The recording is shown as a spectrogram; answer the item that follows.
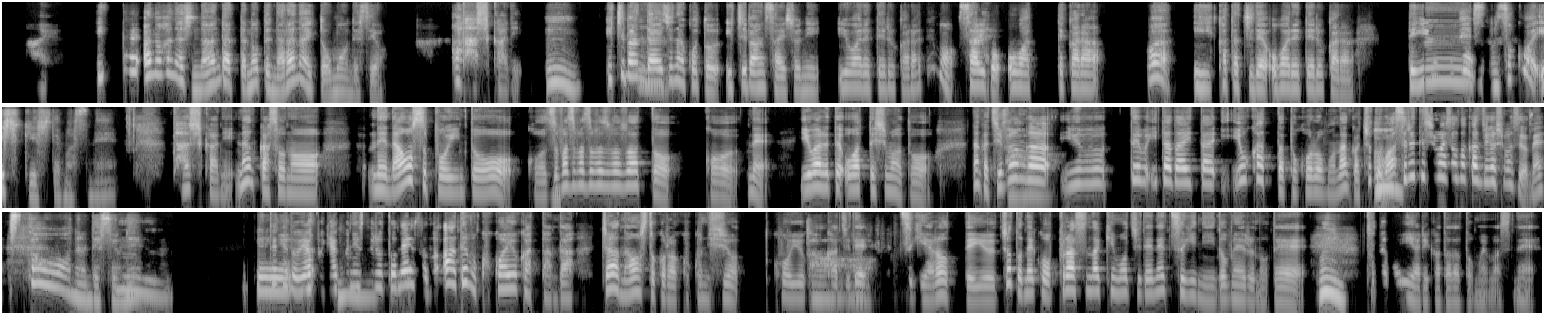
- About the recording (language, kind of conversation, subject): Japanese, podcast, フィードバックはどのように伝えるのがよいですか？
- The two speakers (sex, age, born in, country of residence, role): female, 30-34, Japan, Poland, host; female, 50-54, Japan, United States, guest
- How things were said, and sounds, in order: unintelligible speech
